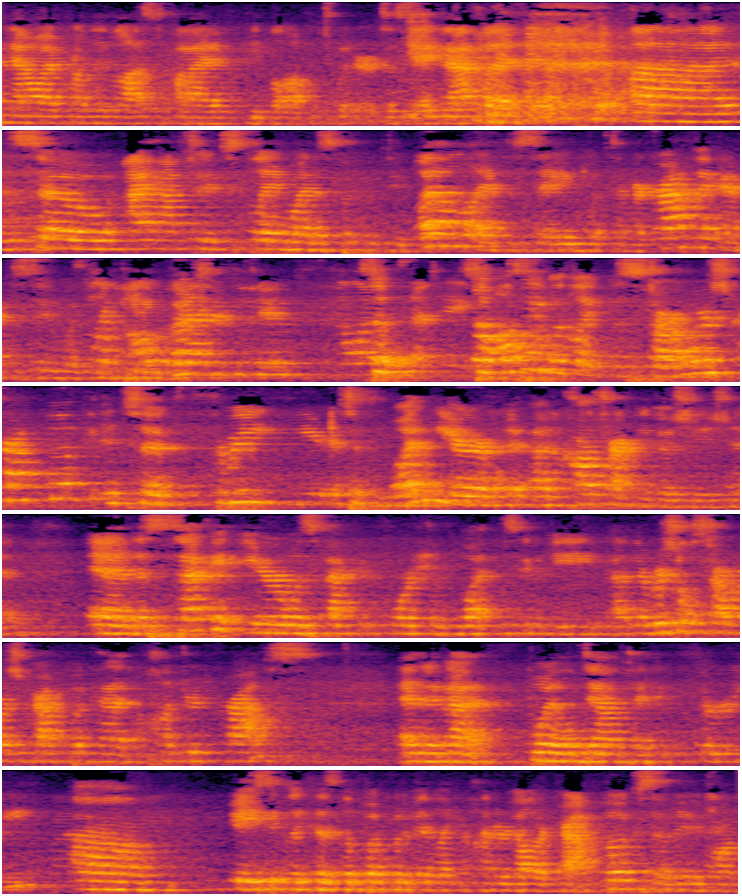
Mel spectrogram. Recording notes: The Women in Geek Industry panel at Denver Comic Con 2015 was packed and the ladies were center stage!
